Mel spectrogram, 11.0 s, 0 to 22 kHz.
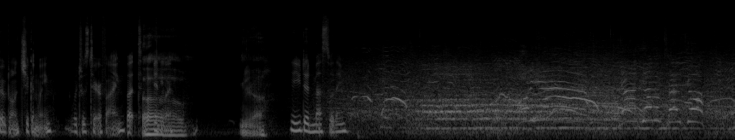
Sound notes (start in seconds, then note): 5.2 group chanting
